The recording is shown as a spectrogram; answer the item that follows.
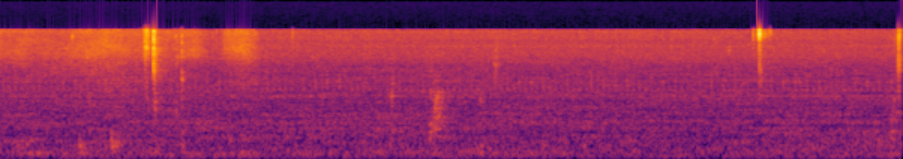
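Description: Quiet room with a few faint small clicks, the clearest about a second in and a sharp one about five seconds in.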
